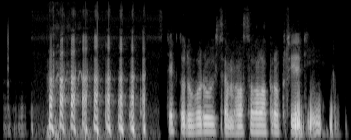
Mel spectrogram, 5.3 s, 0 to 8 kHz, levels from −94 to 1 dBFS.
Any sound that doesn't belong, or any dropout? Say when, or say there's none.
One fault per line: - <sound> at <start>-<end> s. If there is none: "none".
- laugh at 0.7-2.2 s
